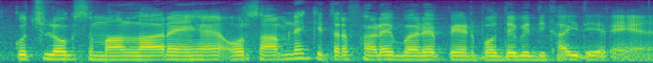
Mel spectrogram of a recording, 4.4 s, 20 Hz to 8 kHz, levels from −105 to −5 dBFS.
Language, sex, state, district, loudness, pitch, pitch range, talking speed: Hindi, male, Uttar Pradesh, Lalitpur, -15 LUFS, 140 Hz, 135-145 Hz, 245 wpm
